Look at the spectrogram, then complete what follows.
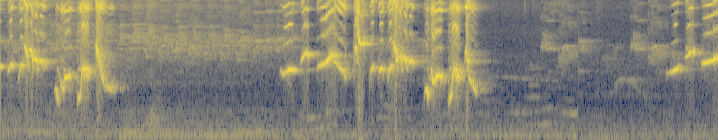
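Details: Natural-sounding white-rumped shama song, meant to draw other shamas into song: quick tumbling phrases of looping whistles and sharp chips, pausing between bursts, with a faint low hum throughout.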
